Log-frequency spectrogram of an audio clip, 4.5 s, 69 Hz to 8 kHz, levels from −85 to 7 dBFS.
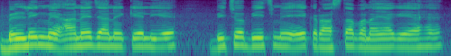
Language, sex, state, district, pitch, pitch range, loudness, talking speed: Hindi, male, Jharkhand, Palamu, 160 Hz, 150-165 Hz, -14 LUFS, 185 wpm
